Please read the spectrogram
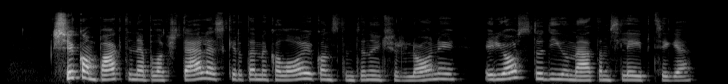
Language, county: Lithuanian, Kaunas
